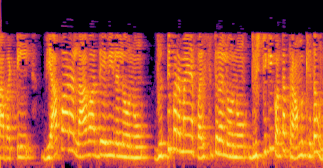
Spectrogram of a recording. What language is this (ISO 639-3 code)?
tel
